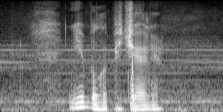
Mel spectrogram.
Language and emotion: Russian, sad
